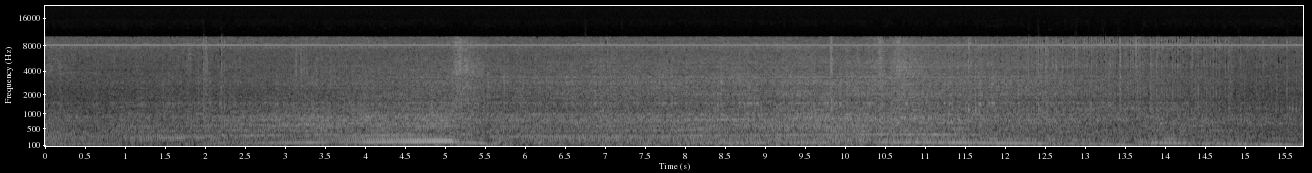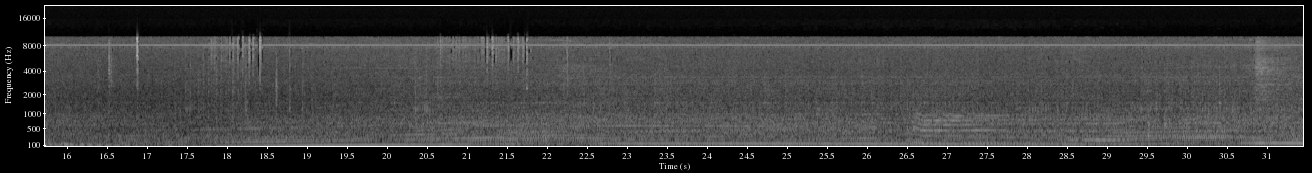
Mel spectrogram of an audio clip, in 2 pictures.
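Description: Toyota MR2 Turbo's turbocharged four-cylinder engine heard from inside the cabin while driven on track, revving up and dropping back repeatedly through the gears. The pitch falls to its lowest about halfway through, then holds fairly steady near the end; the loudest moment comes about four seconds in.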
